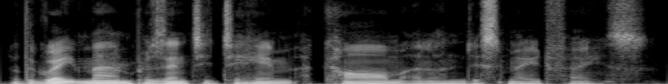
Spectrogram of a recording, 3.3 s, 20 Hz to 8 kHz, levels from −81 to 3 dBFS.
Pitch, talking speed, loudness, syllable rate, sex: 95 Hz, 215 wpm, -19 LUFS, 5.1 syllables/s, male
